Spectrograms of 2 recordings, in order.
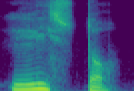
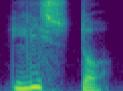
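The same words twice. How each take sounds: The two takes are said the same way.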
